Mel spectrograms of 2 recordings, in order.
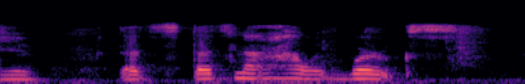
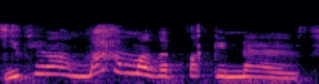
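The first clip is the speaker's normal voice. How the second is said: higher, sassy comeback with a punch on motherfucking; exasperated partner; 7 semitones higher than usual. Retold or imitated. His partner firing back, mock-exasperated and higher. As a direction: snap back even more annoyed, playfully. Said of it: "And she like".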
